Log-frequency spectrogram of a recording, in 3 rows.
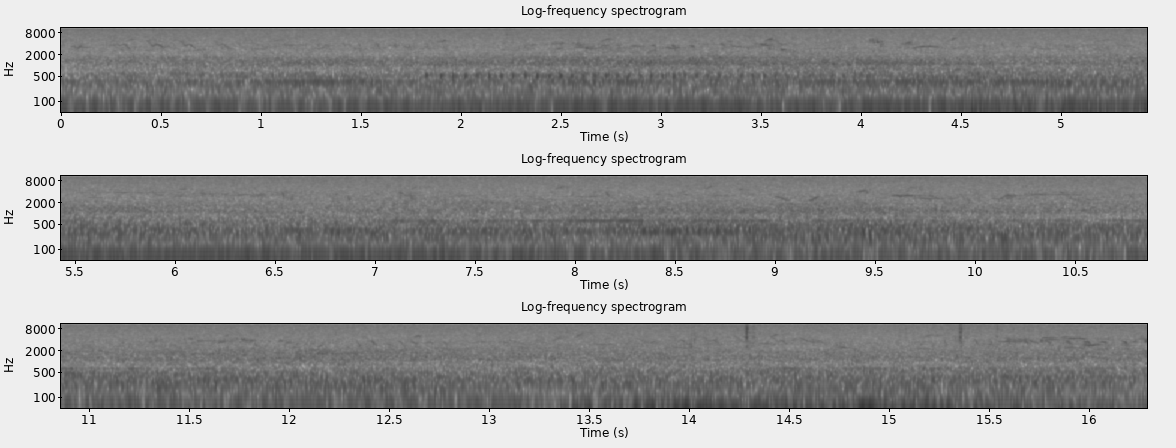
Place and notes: Route Du Capitani, Monferran-Savès, France - lockdown 1 km - noon - angelus rings
recorded during first lockdown, in the field between National 124 and the village (1km from the church was the limit authorized). Zoom H6 capsule xy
